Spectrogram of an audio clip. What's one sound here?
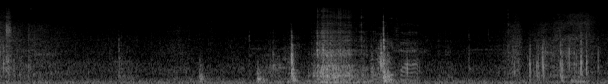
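A door handle rattles and clicks.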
